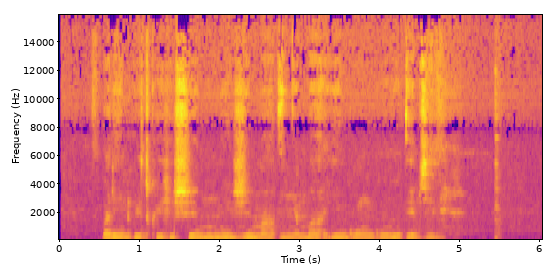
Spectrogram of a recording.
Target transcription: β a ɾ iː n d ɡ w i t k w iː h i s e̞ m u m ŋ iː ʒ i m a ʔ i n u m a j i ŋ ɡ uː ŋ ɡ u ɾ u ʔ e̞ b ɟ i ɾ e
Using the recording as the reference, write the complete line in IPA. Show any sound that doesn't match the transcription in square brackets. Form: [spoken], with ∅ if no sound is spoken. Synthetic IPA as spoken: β a ɾ iː n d ɡ w i t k w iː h i [ʃ] e̞ m u m ŋ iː ʒ i m a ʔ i [ɲ] u m a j i ŋ ɡ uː ŋ ɡ u ɾ u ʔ e̞ b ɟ i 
